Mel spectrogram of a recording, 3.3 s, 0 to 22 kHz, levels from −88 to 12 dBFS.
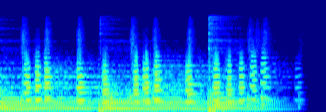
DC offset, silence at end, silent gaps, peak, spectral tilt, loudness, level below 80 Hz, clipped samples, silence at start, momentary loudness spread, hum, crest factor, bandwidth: under 0.1%; 0.25 s; none; -12 dBFS; -7 dB/octave; -32 LUFS; -50 dBFS; under 0.1%; 0 s; 6 LU; none; 20 dB; 12.5 kHz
